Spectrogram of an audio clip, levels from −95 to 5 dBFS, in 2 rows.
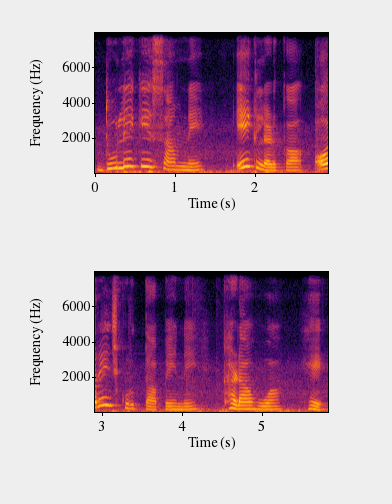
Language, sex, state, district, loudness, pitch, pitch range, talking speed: Hindi, female, Madhya Pradesh, Dhar, -16 LUFS, 200 Hz, 180-295 Hz, 115 wpm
